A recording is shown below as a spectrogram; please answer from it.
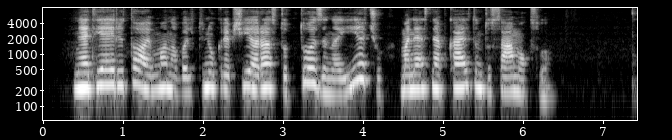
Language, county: Lithuanian, Tauragė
